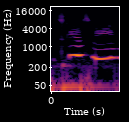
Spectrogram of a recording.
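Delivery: very high, meek, timid squeaky voice. Imitating a movie creature's voice: imitating a meek squeaky voice. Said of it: "it was also the voice".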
